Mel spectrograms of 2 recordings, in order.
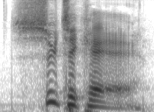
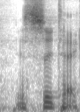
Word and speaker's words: Sutek: I can never say this properly. Sutekare. Thank you. It's not. That's not how you say it. Sutek. It's Sutek.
